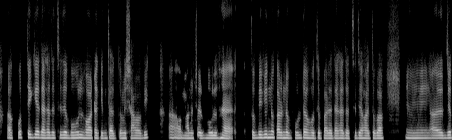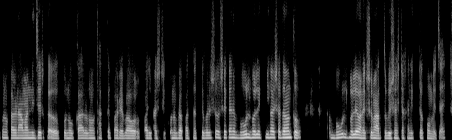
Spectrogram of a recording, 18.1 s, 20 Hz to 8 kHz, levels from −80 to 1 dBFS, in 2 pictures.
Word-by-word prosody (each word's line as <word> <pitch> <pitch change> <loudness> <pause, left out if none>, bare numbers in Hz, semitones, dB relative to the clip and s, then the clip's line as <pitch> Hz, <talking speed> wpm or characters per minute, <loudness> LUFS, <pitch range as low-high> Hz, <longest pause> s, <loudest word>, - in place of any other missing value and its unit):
আ - - -2 0.2
করতে 175 +1 -3
গিয়ে 175 0 +3
দেখা 155 0 +2
যাচ্ছে 155 +1 -4
যে 160 - +6
ভুল 160 +2 +1
হওয়াটা 150 0 +2
কিন্তু 145 0 -4
একদমই 145 +1 -3
স্বাভাবিক। 145 +3 -3 0.4
আ - - -6 0.3
মানুষের 145 +1 -2
ভুল 150 0 +2
হ্যাঁ। 140 -3 +2 0.4
তো - - -5
বিভিন্ন 175 +1 +2
কারণে 160 0 +2
ভুলটা 155 +1 -1
হতে 145 0 -1
পারে। 145 0 0
দেখা 140 0 0
যাচ্ছে 140 +1 -4
যে - - +2
হয়তোবা 145 0 0 0.5
উম 145 0 -4
আ - - -2 0.3
যেকোনো 160 0 0
কারণে 150 0 +2
আমার 150 0 +3
নিজের 150 0 +2
কা - - 0 0.3
কোনো 145 0 -1
কারণও 145 0 +1
থাকতে 140 - -7
পারে 145 -1 -1
বা 145 - +3
ও - - +5 0.2
পারিপার্শ্বিক 140 -1 -4
কোন 145 - -2
ব্যাপার 140 0 +2
থাকতে 140 +1 -6
পারে। 150 0 0
শো - - -1
সেখানে 175 +1 +2
ভুল 170 +3 +4
হলে 175 0 +6
কি - - -4
হয় 175 - +6
সাধারণত? 175 +1 +6 0.7
আ - - -12
ভুল 175 +4 +3
হলে 175 0 +6
অনেক 145 -2 +2
সময় 155 -2 +5
আত্মবিশ্বাসটা 145 +1 0
খানিকটা 140 +1 -4
কমে 135 -3 -1
যায়। - - -7
150 Hz, 195 wpm, -24 LUFS, 145-160 Hz, 0.7 s, যে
